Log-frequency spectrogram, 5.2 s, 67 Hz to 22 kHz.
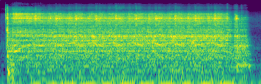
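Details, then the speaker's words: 1974 Classic Mini, unused for many years, gummed carb: starter cranks without firing at about 150 even beats a minute, quick light cranking; compression just above 50. "Yeah. So, that's just above 50. I can't imagine it'll make any difference."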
